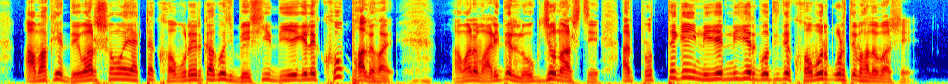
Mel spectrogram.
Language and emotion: Bengali, happy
